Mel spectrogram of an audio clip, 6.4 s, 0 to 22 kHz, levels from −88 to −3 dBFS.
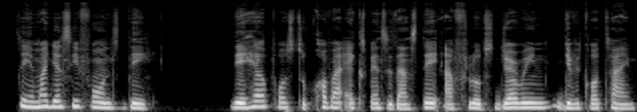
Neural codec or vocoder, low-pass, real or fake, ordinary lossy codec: none; 19.8 kHz; real; none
